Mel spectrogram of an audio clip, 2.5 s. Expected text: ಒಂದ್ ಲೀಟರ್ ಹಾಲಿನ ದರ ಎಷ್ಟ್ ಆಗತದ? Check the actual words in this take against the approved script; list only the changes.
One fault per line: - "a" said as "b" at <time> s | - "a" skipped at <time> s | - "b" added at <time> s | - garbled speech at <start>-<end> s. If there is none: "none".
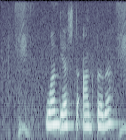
- "ಲೀಟರ್ ಹಾಲಿನ ದರ" skipped at 1.2 s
